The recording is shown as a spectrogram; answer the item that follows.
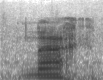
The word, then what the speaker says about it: Nacht: Guten Nicht. Is that right? Nacht. Nacht, is it? Okay. That's probably why I failed my German, so yeah. Nacht, not nicht.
